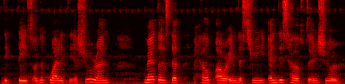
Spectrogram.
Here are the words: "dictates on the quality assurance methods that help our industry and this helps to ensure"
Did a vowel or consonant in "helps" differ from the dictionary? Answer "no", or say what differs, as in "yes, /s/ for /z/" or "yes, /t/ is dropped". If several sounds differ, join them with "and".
yes, /s/ is dropped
